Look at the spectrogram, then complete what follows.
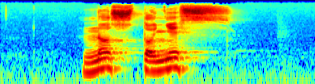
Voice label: besiro, chiquitano

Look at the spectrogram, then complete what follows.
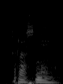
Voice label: "rasne", Biak

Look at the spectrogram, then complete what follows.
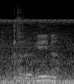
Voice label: "karuhina", shoulders, Serewen

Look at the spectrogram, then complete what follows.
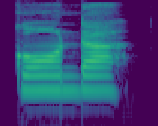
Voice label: "koñda", Apatani

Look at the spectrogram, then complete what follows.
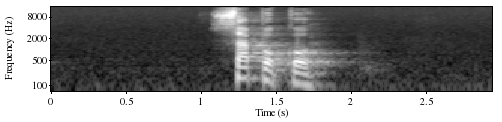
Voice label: besiro rio, chiquitano

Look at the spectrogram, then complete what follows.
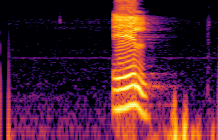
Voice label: "saber", mopan

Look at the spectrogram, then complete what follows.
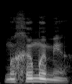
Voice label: "mwxwñ-mwmywñ", Apatani

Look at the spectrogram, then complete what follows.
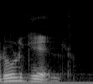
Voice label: "ruu", San Mateo Macuilxochitl Zapotec; midnight; medianoche

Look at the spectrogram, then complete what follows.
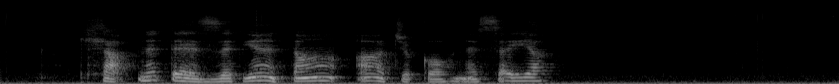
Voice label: I went there a month ago and returned, Navajo

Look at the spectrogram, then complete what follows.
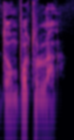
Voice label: "dompo turla", Apatani; Household Items

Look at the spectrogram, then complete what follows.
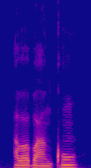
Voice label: "abba-bañkuñ", apatani

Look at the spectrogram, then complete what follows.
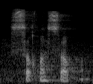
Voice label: Nukuoro; alone

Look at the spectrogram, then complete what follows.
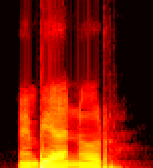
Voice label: "embeanur", Mpur; delapan

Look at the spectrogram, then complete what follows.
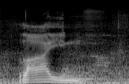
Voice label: lime, Kosraean

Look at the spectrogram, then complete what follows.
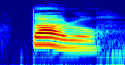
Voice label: "ta7rò", Apatani

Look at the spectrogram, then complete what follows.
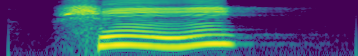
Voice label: "sharp", Akateko

